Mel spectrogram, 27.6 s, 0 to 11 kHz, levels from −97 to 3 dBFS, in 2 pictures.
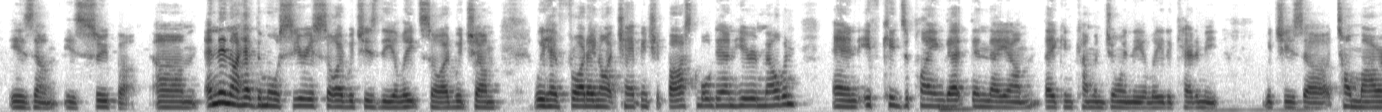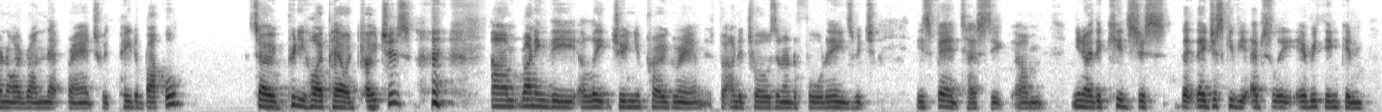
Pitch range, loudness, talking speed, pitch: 155-190 Hz, -22 LUFS, 200 wpm, 170 Hz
